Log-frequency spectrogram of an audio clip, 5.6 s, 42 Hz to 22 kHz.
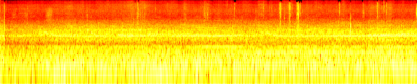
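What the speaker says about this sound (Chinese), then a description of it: "这是一架南方航空的空客的 A321机型" A China Southern Airbus A321 at Guangzhou Baiyun airport produces a loud, continuous engine roar with a steady whining tone, unbroken throughout.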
